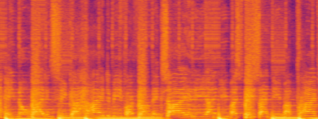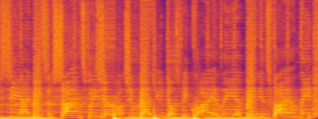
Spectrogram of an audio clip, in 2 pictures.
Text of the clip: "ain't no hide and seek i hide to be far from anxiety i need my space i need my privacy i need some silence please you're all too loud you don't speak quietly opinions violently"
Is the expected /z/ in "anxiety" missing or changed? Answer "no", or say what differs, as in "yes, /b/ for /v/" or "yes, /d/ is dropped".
no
